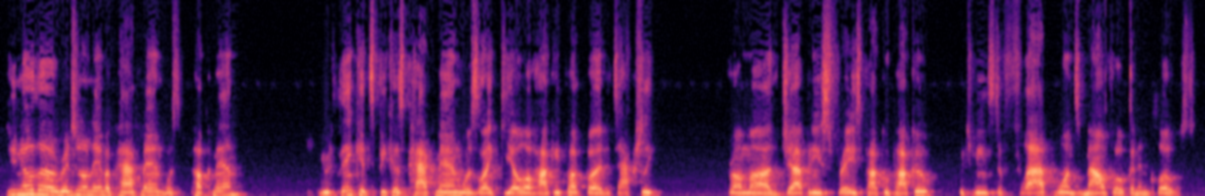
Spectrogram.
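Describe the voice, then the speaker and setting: A man's voice: a little high, moderate pace, fairly bright tone. A man playing an awkward, defensive slacker in his twenties at a table read, hesitant and rambling. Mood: awkward, casual. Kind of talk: table-read acting over video call. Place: remote group video call.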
